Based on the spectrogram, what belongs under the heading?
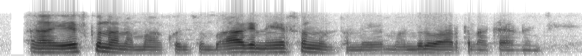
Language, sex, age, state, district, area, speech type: Telugu, male, 45-60, Andhra Pradesh, Bapatla, rural, conversation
